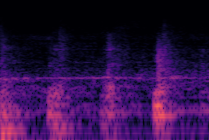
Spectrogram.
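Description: About four dull knocks or thumps in two seconds, the loudest one and a half seconds in: handling noise from a hand-held smartphone being moved close to the microphone.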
